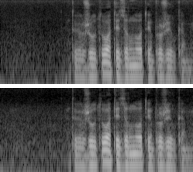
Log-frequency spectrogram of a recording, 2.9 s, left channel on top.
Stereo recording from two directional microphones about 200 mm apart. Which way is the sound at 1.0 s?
10° left (ahead or behind).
